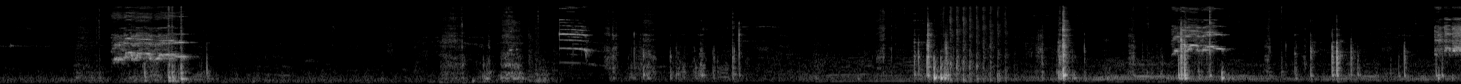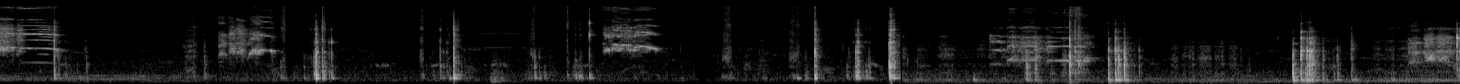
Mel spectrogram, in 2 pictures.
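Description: Chickens calling at intervals, short pitched calls every few seconds, with a rooster crowing near the end. In between are sharp taps and clicks of a metal speed square and pencil against a wooden workbench.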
